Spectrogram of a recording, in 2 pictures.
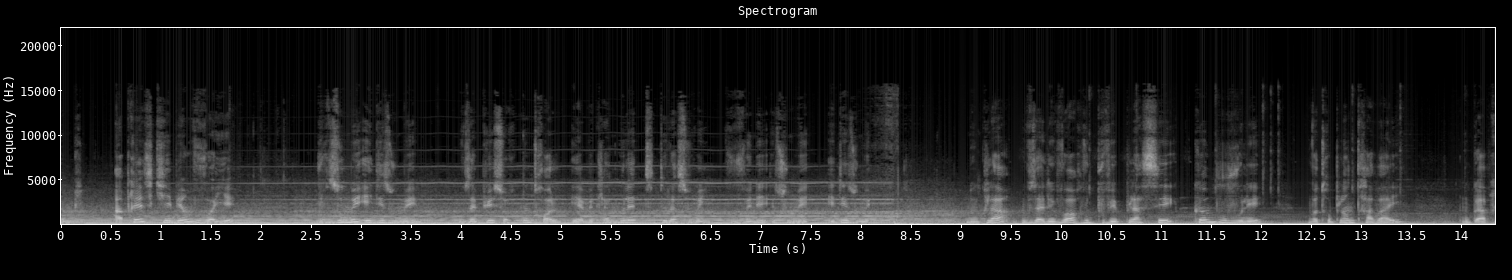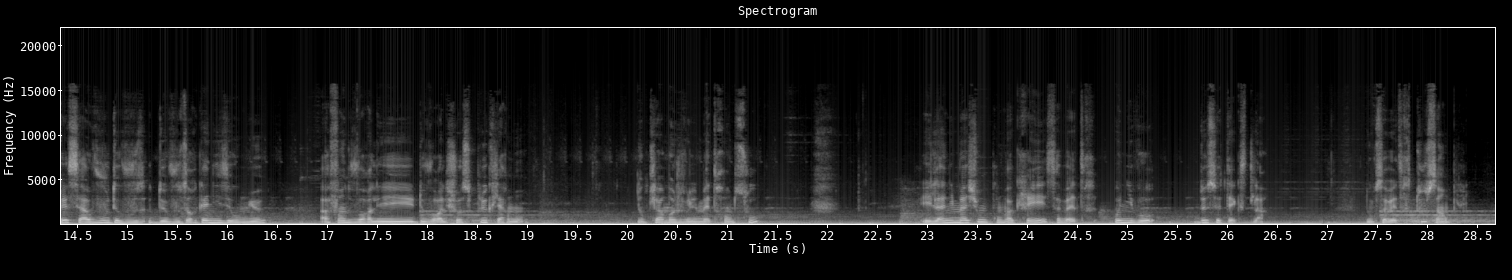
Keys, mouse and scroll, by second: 5.6 ctrl+scroll down 1, 6.8 ctrl+scroll down 1, 6.8-7.8 ctrl+scroll up 1, 7.8-8.3 ctrl+scroll down 1, 8.5 ctrl+scroll down 1, 8.5-8.8 ctrl+scroll up 1, 28.4-28.6 ctrl+scroll up 1.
